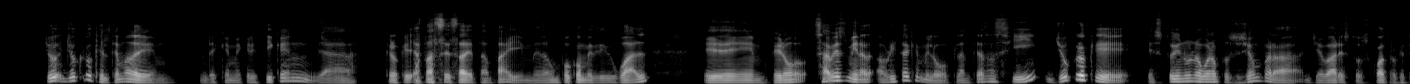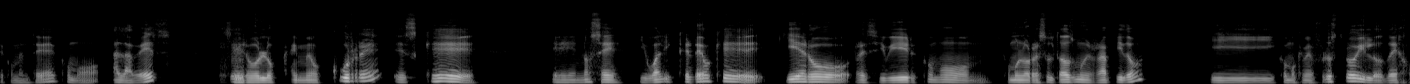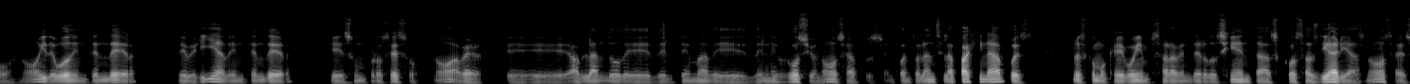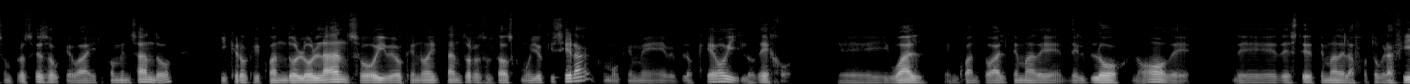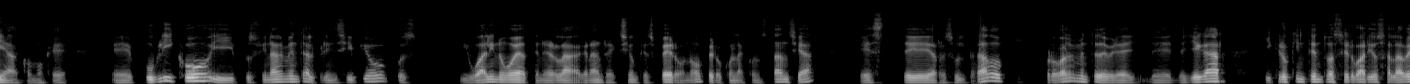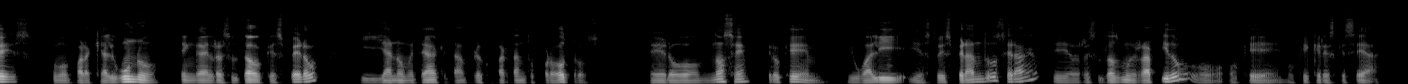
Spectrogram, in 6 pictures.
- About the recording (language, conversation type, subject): Spanish, advice, ¿Cómo puedo superar el bloqueo de empezar un proyecto creativo por miedo a no hacerlo bien?
- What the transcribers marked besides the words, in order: chuckle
